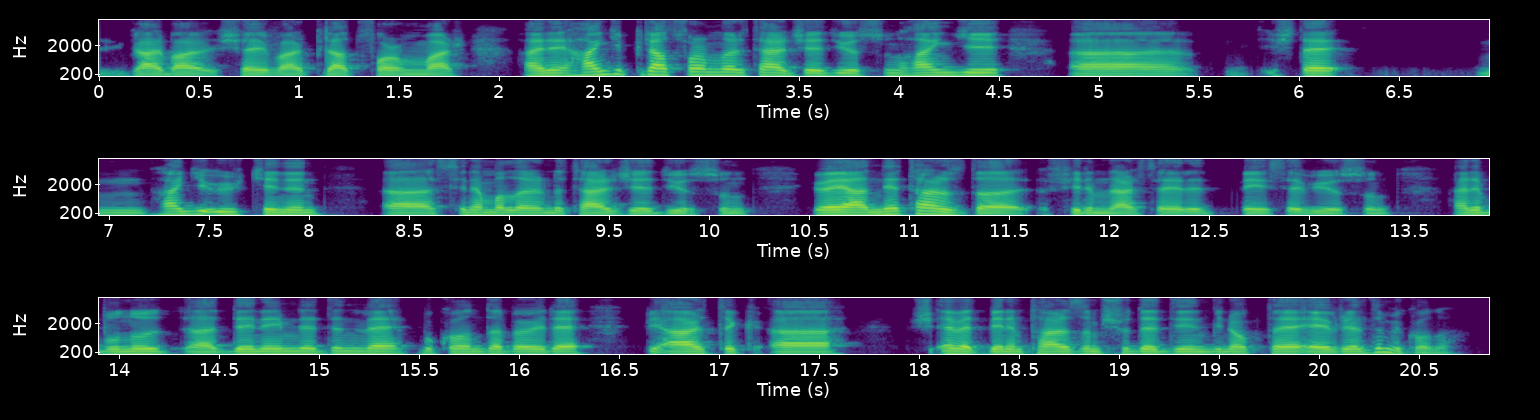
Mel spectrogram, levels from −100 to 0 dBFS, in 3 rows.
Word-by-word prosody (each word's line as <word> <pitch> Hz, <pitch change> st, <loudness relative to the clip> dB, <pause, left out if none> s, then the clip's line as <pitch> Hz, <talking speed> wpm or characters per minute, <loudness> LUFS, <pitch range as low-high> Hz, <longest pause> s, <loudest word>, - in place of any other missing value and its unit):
galiba 105 Hz, -1 st, +1 dB
şey 105 Hz, 0 st, -1 dB
var 100 Hz, 0 st, 0 dB
platform 105 Hz, -1 st, -1 dB
var. 105 Hz, +2 st, +1 dB, 0.3 s
Hani, 130 Hz, +1 st, +3 dB
hangi 160 Hz, +9 st, +1 dB
platformları 165 Hz, -4 st, +2 dB
tercih 135 Hz, -2 st, +2 dB
ediyorsun 130 Hz, +1 st, -2 dB
hangi, 140 Hz, +1 st, +1 dB, 0.3 s
eee, 115 Hz, -1 st, +1 dB, 0.4 s
işte, 125 Hz, 0 st, 0 dB, 0.7 s
ımm, 115 Hz, -1 st, -7 dB
hangi 140 Hz, +5 st, -1 dB
ülkenin, 130 Hz, -2 st, 0 dB, 0.3 s
eee, 110 Hz, -1 st, +2 dB
sinemalarını 115 Hz, -2 st, -1 dB
tercih 110 Hz, -1 st, +1 dB
ediyorsun 105 Hz, 0 st, -5 dB, 0.3 s
veya 125 Hz, 0 st, +7 dB
ne 140 Hz, +4 st, +2 dB
tarzda 115 Hz, -10 st, +2 dB
filmler 110 Hz, -1 st, -1 dB
seyretmeyi 100 Hz, -1 st, -3 dB
seviyorsun? 95 Hz, -1 st, -4 dB, 0.3 s
Hani, 115 Hz, 0 st, -1 dB
bunu 125 Hz, +2 st, +1 dB
da 110 Hz, -1 st, -1 dB
deneyimledin 125 Hz, +2 st, +1 dB
ve 125 Hz, 0 st, +2 dB
bu 125 Hz, -, -6 dB
konuda 125 Hz, -2 st, -1 dB
böyle 120 Hz, +1 st, +1 dB, 0.3 s
bir 120 Hz, 0 st, +3 dB
artık, 120 Hz, +1 st, -1 dB
aaa, 110 Hz, 0 st, +3 dB, 0.4 s
ş -, -, -14 dB
evet 120 Hz, -4 st, +3 dB
benim 120 Hz, 0 st, +2 dB
tarzım 120 Hz, 0 st, +1 dB
şu 130 Hz, +1 st, -7 dB
dediğin 120 Hz, -1 st, +1 dB
bir 115 Hz, -, -3 dB
noktaya 115 Hz, 0 st, +2 dB
evrildi 120 Hz, -, +2 dB
mi 185 Hz, -, -1 dB
konu? 85 Hz, -1 st, -8 dB
120 Hz, 140 wpm, -22 LUFS, 110-130 Hz, 0.7 s, veya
